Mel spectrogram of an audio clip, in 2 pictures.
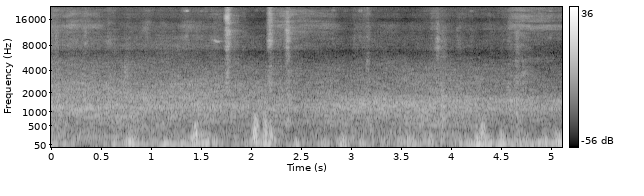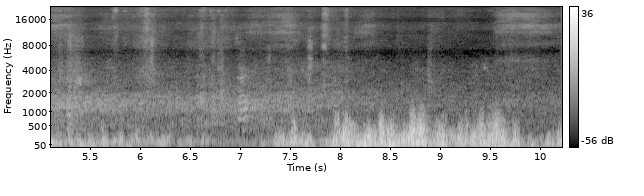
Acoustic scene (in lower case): residential area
